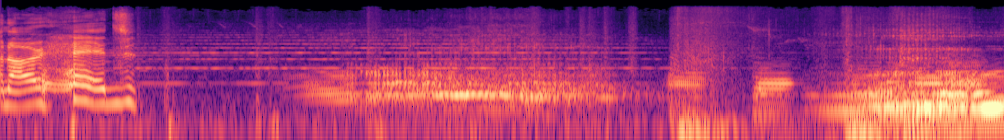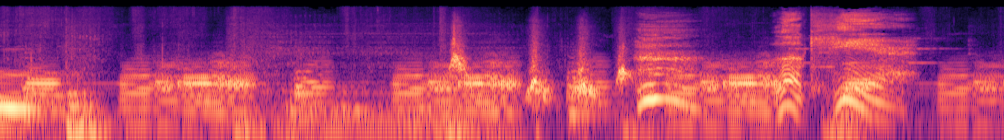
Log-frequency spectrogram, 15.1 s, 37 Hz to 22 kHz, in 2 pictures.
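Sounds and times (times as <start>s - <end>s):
background music: 0.0s - 15.0s
deep animal roar: 6.2s - 8.4s.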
